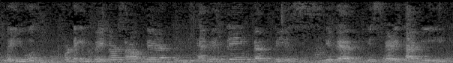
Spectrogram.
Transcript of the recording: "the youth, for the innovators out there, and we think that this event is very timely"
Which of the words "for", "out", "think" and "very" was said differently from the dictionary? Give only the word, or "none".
think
